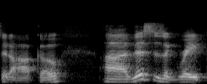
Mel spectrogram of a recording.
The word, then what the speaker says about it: Acre: one of my personal favorites a place called akko I know it's spelled h-c-r-e but we oftentimes pronounce it AKO uh this is a great place you know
